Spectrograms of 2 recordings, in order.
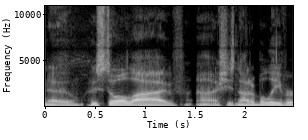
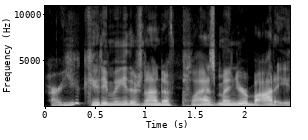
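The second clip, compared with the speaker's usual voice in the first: high, louder astonished mom; mom in disbelief; 6 semitones higher, 4 dB louder than usual. Retold or imitated. Mom shocked at her son's savings, high astonished voice. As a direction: play the shocked mother. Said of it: "she was just like".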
